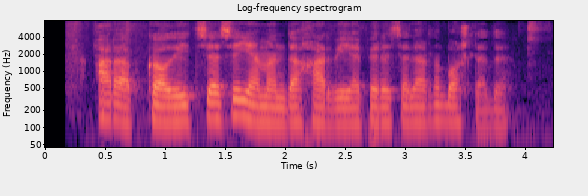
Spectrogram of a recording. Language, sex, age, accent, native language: Uzbek, male, 18-24, Farg'ona, Uzbek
